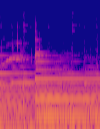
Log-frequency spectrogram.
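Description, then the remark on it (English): A pet bird calls with soft whistling notes: a brief rising chirp, then a steadier held tone that repeats faintly over about two seconds, with no one talking. “I know my bird wants something. I hear it.”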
